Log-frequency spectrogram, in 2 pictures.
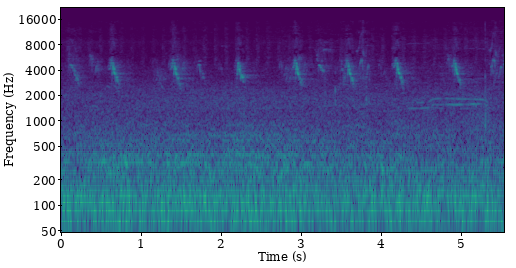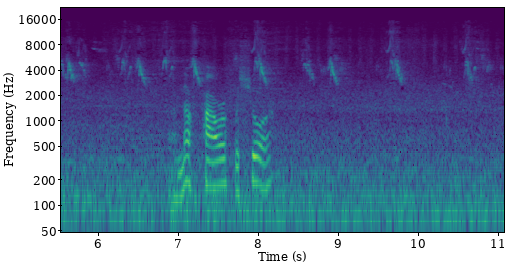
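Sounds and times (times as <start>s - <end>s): low background rumble: 0.0s - 7.1s
small bird chirping: 0.0s - 11.0s.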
